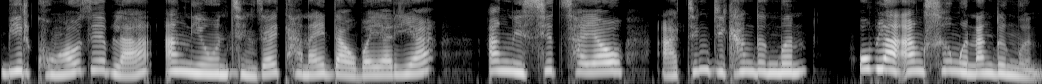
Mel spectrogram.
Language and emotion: Bodo, surprised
